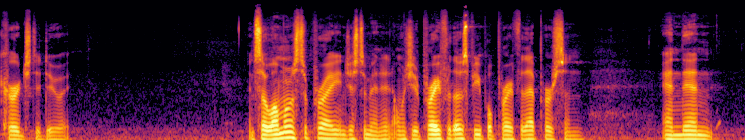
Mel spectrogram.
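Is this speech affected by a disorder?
No.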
